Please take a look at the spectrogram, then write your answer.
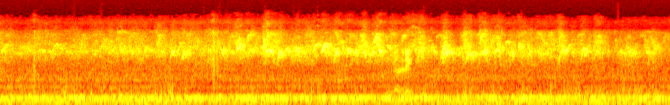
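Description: Birds chirp and tweet faintly in a park over a steady low outdoor rumble, with a person briefly speaking nearby.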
